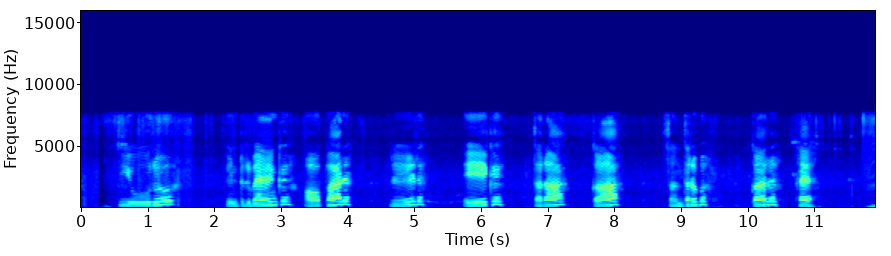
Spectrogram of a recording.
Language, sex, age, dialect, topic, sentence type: Hindi, female, 31-35, Garhwali, banking, statement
